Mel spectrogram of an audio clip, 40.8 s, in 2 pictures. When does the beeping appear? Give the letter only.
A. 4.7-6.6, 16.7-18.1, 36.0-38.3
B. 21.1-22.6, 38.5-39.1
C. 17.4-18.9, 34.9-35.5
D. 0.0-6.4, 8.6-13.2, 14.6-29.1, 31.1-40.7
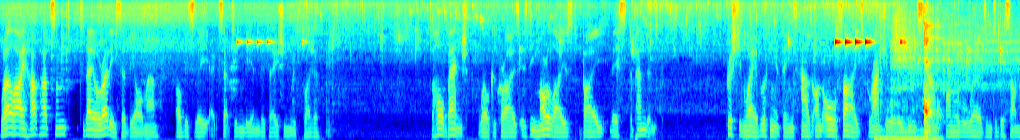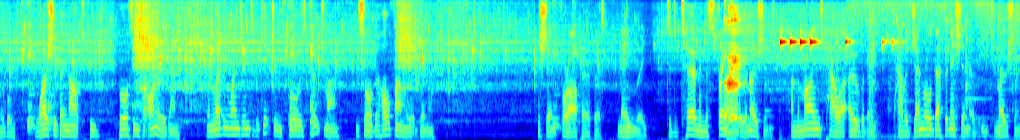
A.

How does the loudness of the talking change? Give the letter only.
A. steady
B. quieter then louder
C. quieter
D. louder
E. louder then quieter
A.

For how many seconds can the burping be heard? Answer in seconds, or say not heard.
2 s.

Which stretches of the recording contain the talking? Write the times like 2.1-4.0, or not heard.
0.0-6.4, 8.6-13.2, 14.6-29.1, 31.1-40.7.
